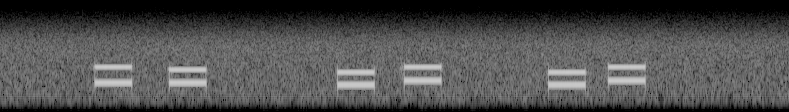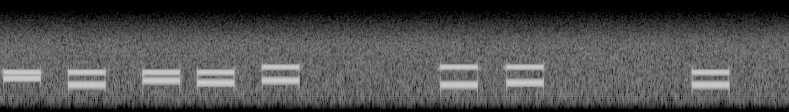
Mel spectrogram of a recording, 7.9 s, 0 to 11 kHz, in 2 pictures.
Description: DTMF, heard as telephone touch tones, dialled by hand, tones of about 190 ms. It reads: 65 19 19 *1749 36 1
